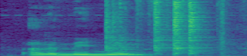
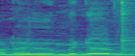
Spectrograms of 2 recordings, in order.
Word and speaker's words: aluminium: Shovel, I presume that's aluminium. Or aluminum, as some people call it, don't they? It's pronounced differently elsewhere. Aluminium we say over here.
